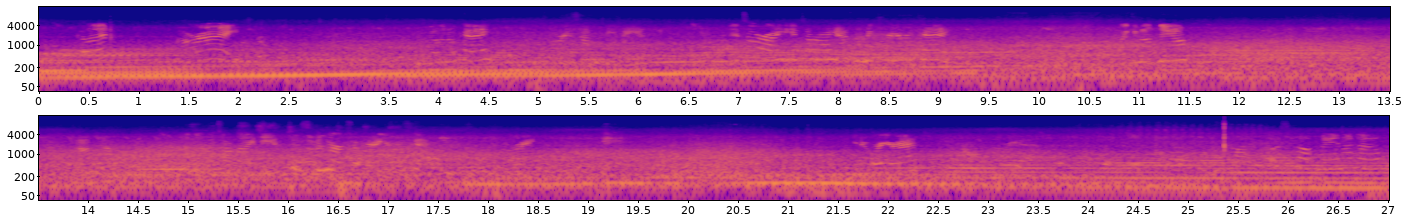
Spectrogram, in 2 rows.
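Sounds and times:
vehicle engine idling: 0.0 - 27.0
indistinct voices: 10.0 - 27.0.

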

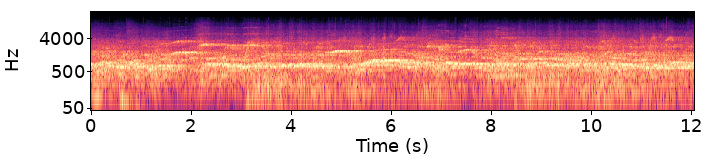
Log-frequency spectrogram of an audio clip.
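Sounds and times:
crowd cheering and calling: 0.0 - 12.0
live music from speakers: 1.8 - 12.0.

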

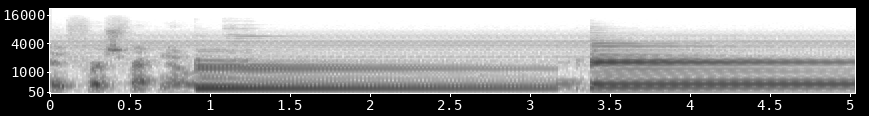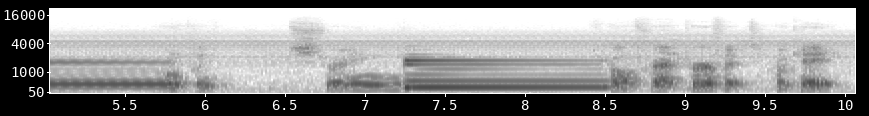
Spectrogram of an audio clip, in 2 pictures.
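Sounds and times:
electric guitar string plucked: 0.8 - 6.2, 6.9 - 9.1.

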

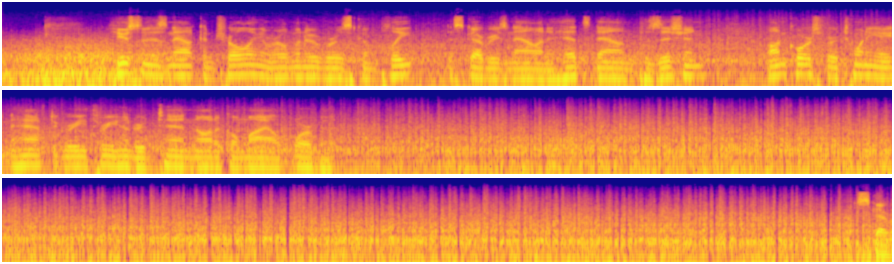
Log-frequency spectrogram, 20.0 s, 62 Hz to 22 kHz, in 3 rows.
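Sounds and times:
rocket launch roar: 0.0 - 20.0.

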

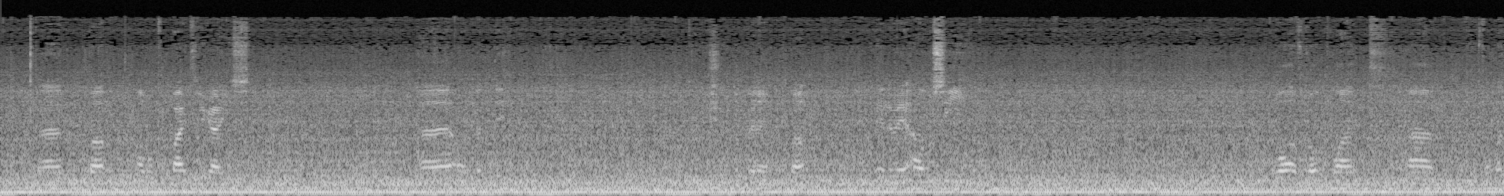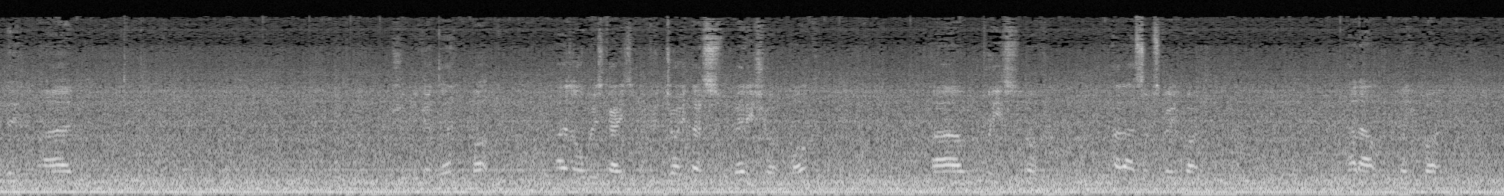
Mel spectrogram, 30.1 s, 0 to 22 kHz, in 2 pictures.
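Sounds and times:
van engine and tyres droning: 0.0 - 30.0.

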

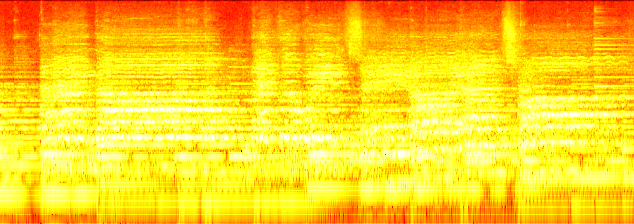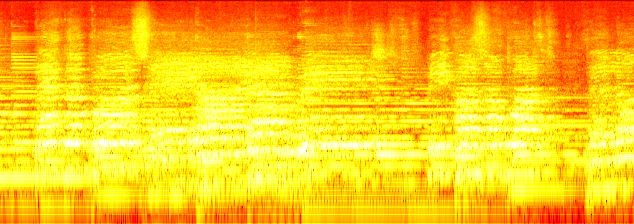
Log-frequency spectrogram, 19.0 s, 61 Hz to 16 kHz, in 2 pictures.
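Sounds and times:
acoustic guitar: 0.0 - 19.0
group singing worship song: 0.0 - 19.0
keyboard: 0.0 - 19.0.

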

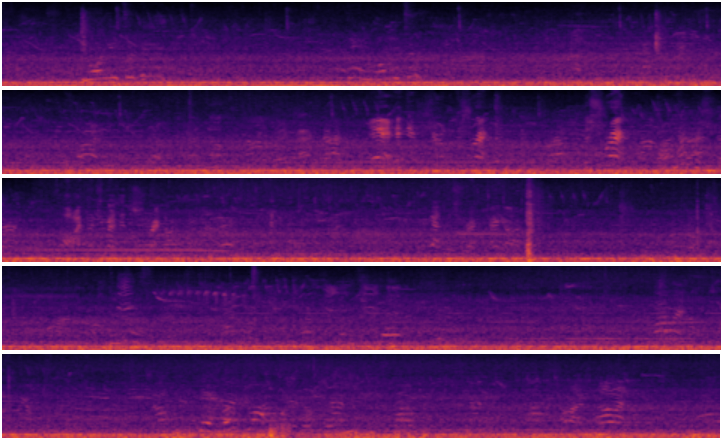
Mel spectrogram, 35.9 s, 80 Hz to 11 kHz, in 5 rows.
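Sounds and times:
tank engine idling: 0.0 - 35.9
sharp bang: 19.5 - 20.0.

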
